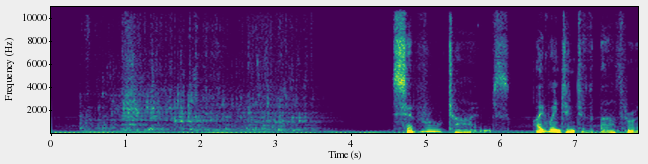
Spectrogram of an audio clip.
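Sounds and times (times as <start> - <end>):
toilet flushing: 0.4 - 3.8
speech: 4.7 - 7.8.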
